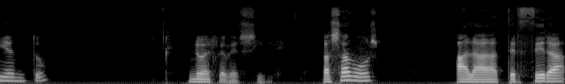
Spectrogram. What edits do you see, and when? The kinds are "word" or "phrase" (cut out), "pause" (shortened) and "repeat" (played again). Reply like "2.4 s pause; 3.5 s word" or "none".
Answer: none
